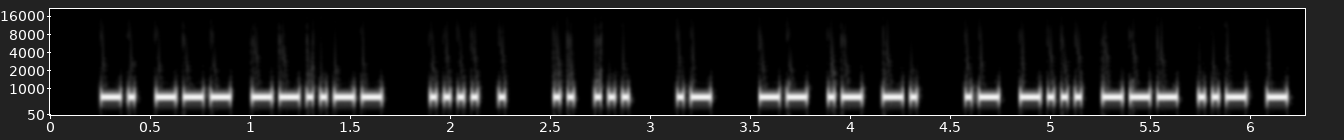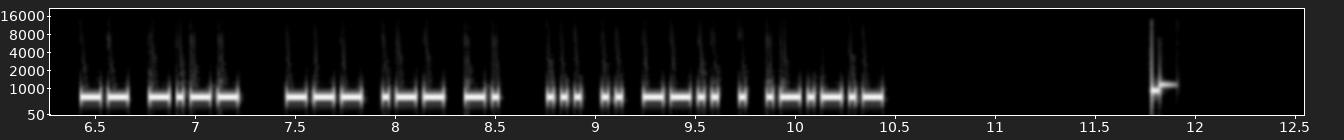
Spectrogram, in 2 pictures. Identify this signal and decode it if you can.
Morse code, heard as a keyed tone, about 36 wpm, 700 Hz. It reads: NO, HE IS A MAN ABOUT MY OWN SIZE.
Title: Sentences from Top 1000 Words - Review Part 2 - 35wpm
